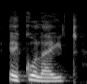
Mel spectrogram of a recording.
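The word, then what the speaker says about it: acolyte: और आखिरी में लिखा है टी ई। इसे क्या पढ़ना है? ट। क्योंकि आखिरी में लिखा है इ ई का हमें उच्चारण नहीं करना।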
